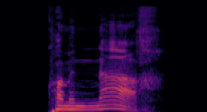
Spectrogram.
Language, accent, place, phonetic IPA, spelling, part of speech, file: German, Germany, Berlin, [ˌkɔmən ˈnaːx], kommen nach, verb, De-kommen nach.ogg
- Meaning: inflection of nachkommen: 1. first/third-person plural present 2. first/third-person plural subjunctive I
